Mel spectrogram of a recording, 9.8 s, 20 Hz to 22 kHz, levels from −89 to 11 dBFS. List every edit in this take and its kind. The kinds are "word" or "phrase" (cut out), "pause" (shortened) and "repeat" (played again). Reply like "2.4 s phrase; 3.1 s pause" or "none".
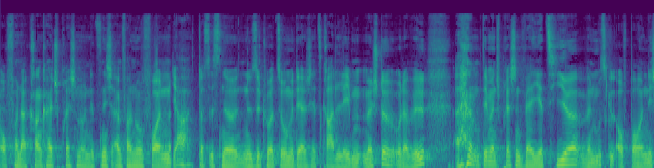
2.6 s word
